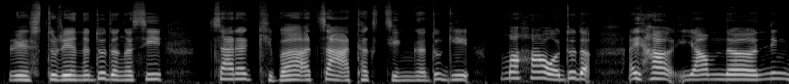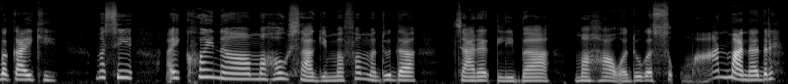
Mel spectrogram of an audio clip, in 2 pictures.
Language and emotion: Manipuri, disgusted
